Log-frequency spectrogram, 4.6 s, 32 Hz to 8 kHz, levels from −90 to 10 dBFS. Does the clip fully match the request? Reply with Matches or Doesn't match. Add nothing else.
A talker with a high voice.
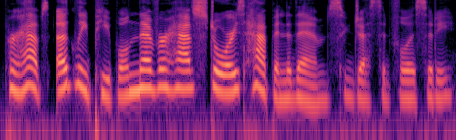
Matches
